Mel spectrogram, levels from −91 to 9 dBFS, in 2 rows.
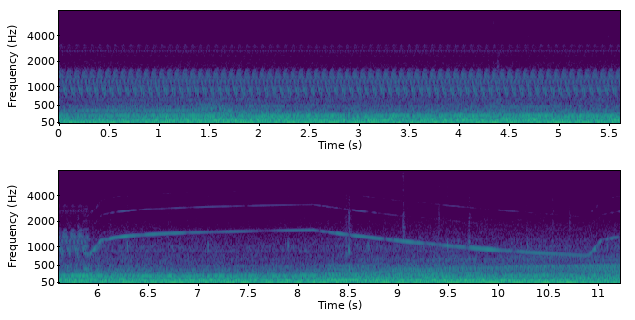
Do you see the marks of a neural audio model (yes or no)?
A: no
